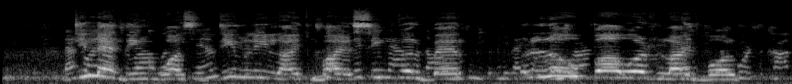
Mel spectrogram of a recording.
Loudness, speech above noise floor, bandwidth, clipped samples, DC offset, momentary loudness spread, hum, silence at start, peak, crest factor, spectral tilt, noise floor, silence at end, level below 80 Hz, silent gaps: -22 LUFS; 21 dB; 13.5 kHz; under 0.1%; under 0.1%; 15 LU; none; 0.05 s; -4 dBFS; 18 dB; -2.5 dB/octave; -42 dBFS; 0.05 s; -56 dBFS; none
